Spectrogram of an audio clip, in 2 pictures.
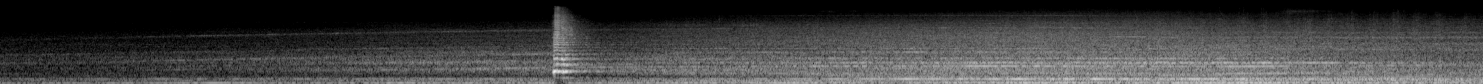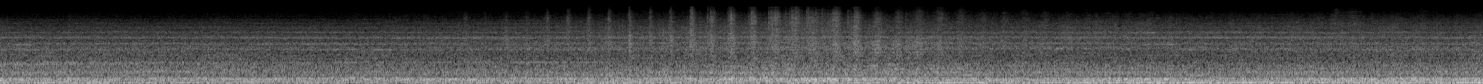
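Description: Intermodal container freight train approaching and running through: the locomotive's sound rises as it nears, with one short, loud horn blast about five and a half seconds in. Then a steady rumble and clatter of a long line of container wagons rolling past.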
